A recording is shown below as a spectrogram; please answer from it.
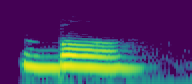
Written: bool

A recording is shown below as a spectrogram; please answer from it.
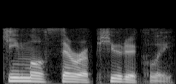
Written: chemotherapeutically

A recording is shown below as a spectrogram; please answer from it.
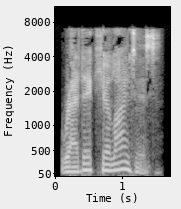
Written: radiculitis

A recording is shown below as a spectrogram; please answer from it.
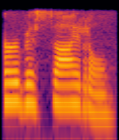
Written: herbicidal

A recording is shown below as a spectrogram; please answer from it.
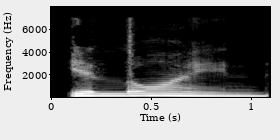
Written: eloinment

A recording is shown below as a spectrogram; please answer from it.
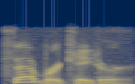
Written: fabricator

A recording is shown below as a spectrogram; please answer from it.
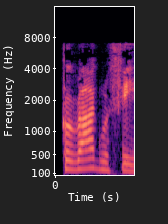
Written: chorographically

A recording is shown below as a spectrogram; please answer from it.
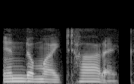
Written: endomitotic

